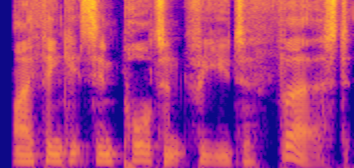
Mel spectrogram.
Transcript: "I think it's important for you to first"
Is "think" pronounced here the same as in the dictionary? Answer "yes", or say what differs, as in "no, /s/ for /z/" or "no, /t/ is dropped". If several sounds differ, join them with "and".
yes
